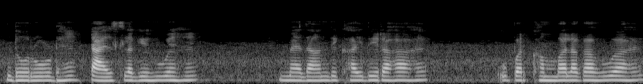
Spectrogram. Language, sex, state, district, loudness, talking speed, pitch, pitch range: Hindi, female, Bihar, Saharsa, -19 LUFS, 185 wpm, 190 Hz, 185-195 Hz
